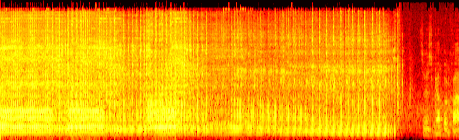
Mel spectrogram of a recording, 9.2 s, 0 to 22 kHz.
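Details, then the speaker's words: Echo SRM230 two-stroke string trimmer, hard to start and not running right: high buzz that sags, won't rev freely, pitch wandering before dying off, head turning slow; a restriction or an ungreased head is suspected, not confirmed. "we could have some restriction down here that's causing it to not go around as fast as it could"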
